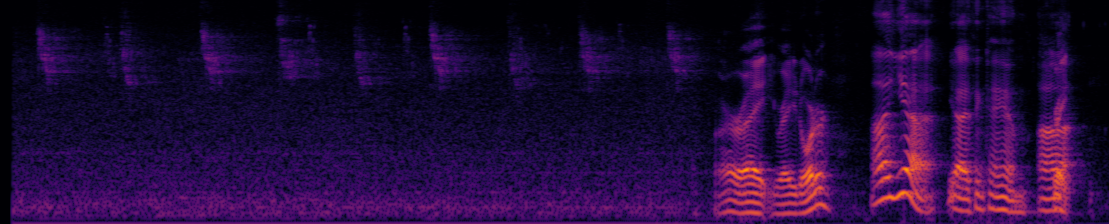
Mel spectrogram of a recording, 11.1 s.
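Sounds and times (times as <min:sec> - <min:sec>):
small bird chirping: 0:00.2 - 0:07.4
low steady background hiss: 0:00.2 - 0:11.0.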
